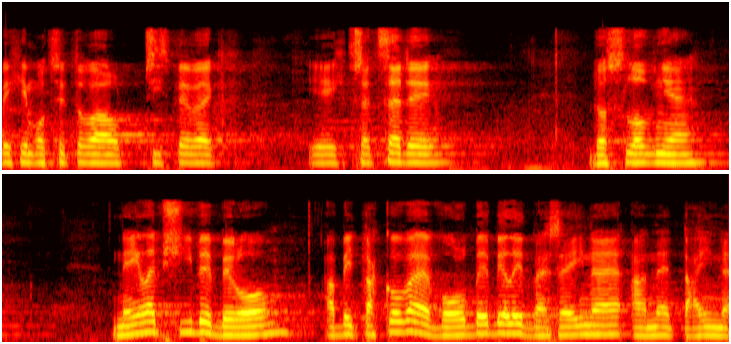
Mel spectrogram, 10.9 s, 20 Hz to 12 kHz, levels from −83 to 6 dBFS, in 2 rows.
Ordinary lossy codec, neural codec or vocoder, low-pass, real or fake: AAC, 32 kbps; none; 7.2 kHz; real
